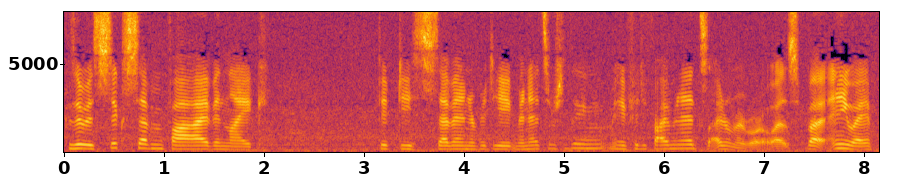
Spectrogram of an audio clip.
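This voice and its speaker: Casual woman vlogger, mid-pitched, chatty and excitable, heavy on fillers, recorded outdoors on a handheld phone with faint background noise. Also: fairly quick. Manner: excitable and upbeat. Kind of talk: casual vlog chat. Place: outdoors by a river.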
